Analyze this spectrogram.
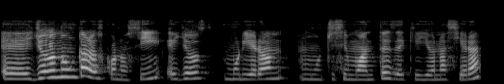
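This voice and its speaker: Here a woman talks at a fairly slow pace. Her pitch is high. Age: 20s. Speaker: listener sharing paranormal experiences. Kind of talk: testimony. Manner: halting.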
